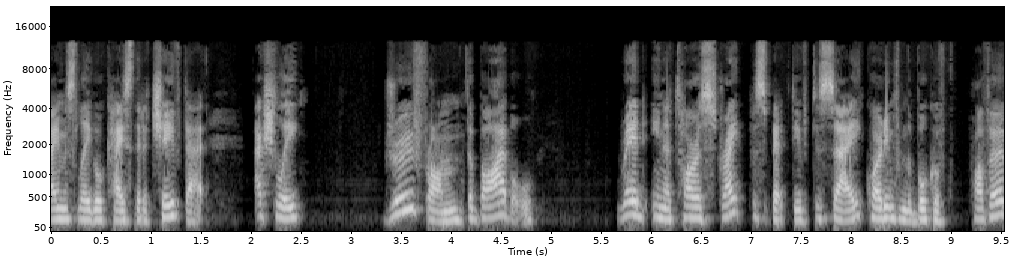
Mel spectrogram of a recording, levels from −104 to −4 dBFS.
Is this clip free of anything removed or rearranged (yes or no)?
yes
